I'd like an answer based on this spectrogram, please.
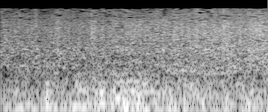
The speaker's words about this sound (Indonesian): Dan tiba-tiba, hujan mulai turun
